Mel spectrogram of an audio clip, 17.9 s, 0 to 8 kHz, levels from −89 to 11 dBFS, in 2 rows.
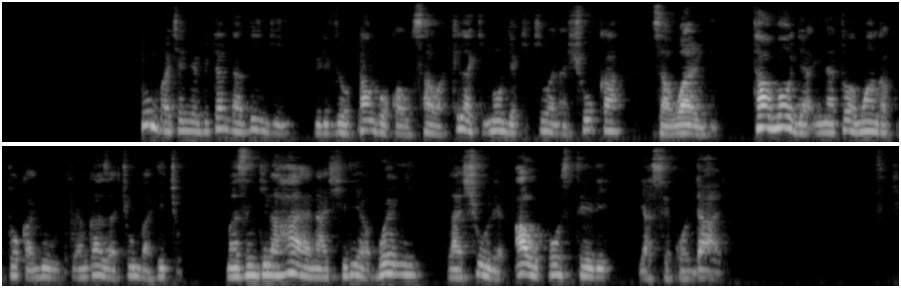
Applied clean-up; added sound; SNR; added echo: neural mask model DeepFilterNet 3.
